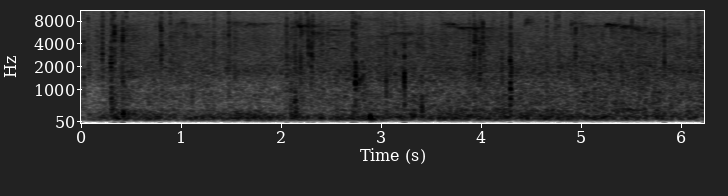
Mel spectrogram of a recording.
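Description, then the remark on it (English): A dense, steady patter of countless tiny ticks and taps from swarming, mating ladybugs stacked on each other, sounding just like light rain falling, continuous and even throughout with no voices. “And it sounds like it's raining, but it's just the ladybugs all fucking each other.”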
